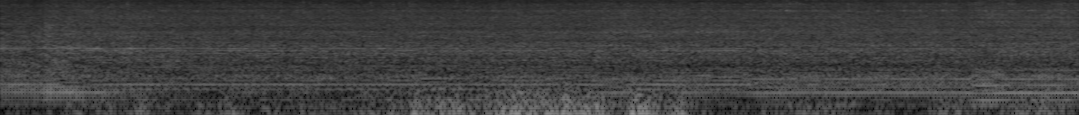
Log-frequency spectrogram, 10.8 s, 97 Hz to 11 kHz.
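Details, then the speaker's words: Titan TG8000Z 8000 W generator after carb mixture screw set to two and a half turns out, at about 61–62 Hz, 125–128 V: steady drone with a brief swell under load, then levels off without surging; engine good. "not too bad started right up sounds good surging is not an issue and handle the load just fine so we know the engine is good"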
